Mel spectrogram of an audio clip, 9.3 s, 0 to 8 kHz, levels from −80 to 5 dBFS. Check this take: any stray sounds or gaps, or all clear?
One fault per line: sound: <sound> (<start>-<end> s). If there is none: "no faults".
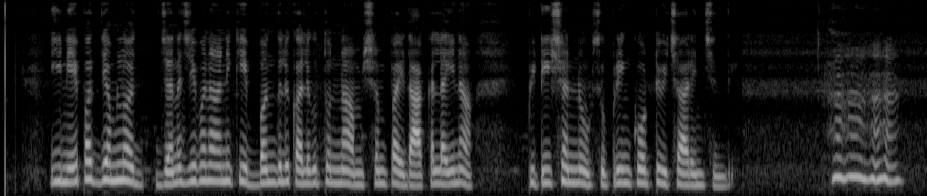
sound: laugh (8.2-9.1 s)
